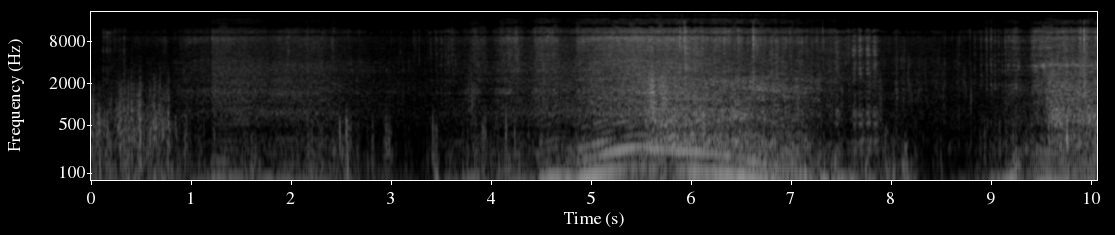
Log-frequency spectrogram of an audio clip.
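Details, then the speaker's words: Abandoned 1965 Toyota Corona first drive after revival on temporary fuel tank: revs climb and fall with uneven stumbling note and hesitant pickup; engine running rough, fuel filter then found gunked, suspected cause. "so I'm pulling the fuel filter on it sounded like it was having some runability issues"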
